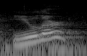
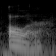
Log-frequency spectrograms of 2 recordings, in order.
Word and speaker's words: Euler: I think it's Euler. I don't think it's Uller.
